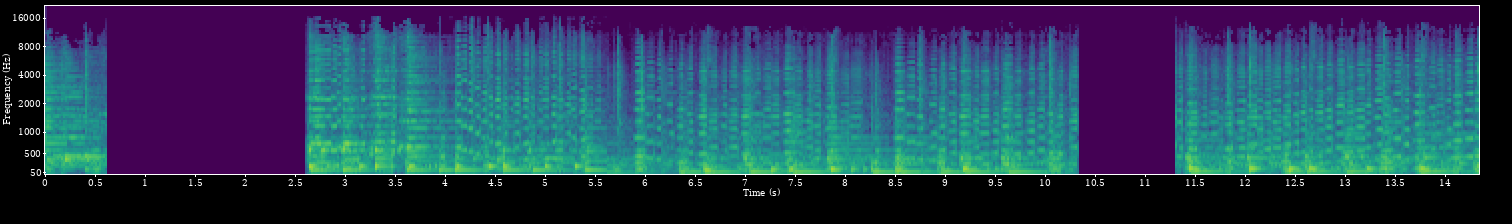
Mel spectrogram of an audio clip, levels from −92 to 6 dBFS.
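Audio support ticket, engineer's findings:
Playback stall, 0.61–2.61 s: sound cuts to silence mid-flow for 2.0 s, then resumes. Output likely starved of data or player thread blocked; nothing reaches the device until it recovers.

Catch-up at higher speed, 2.61–5.61 s: audio runs fast and high, 1.5x speed, pitch up around seven semitones, then drops back to normal. Player resampling the backlog to recover time lost in the stall.

Playback stall, 10.32–11.30 s: silent gap of about 0.98 s mid-flow before sound returns. Same mechanism, likely buffer underrun or blocked playback thread.

Catch-up at higher speed, 11.30–14.30 s: milder speed-up, 1.1x, pitch raised by about 1.5 semitones, settling at the end. Resampled catch-up after the second stall, smaller ratio.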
